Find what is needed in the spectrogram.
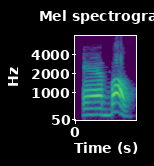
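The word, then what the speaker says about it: above: অ্যাবাভ, ভ উচ্চারণ করো অ্যাবাউট।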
